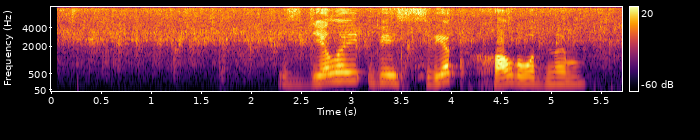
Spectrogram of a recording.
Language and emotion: Russian, neutral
